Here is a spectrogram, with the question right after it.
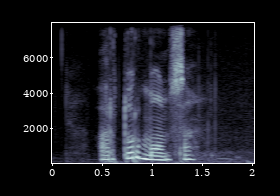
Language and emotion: Russian, neutral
